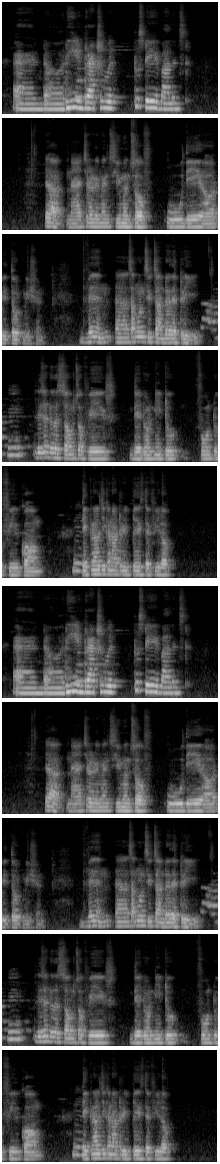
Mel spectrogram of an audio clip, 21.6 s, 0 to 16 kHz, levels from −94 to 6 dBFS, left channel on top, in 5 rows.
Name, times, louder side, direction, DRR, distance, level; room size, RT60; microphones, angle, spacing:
voice 1, 0.2-2.3 2.6-3.6 12.6-13.4 18.7-19.0, equal, 10° right, -1 dB, 0.7 m, -25 dB
voice 2, 5.2-7.2 7.6-9.4 10.2-12.6 13.6-15.2 15.5-16.6 16.9-18.1 18.9-20.6, equal, 20° left, -2 dB, 1.5 m, -29 dB
4.2 x 3.0 x 3.1 m, 0.29 s
head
